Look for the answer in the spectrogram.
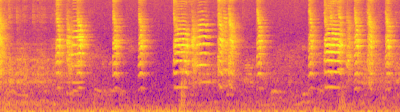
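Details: Newly fledged zebra finch chick, first flight out of the nest: loud, buzzy, nasal beeps given in rhythmic runs of two to four, spaced by short silences.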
